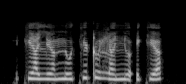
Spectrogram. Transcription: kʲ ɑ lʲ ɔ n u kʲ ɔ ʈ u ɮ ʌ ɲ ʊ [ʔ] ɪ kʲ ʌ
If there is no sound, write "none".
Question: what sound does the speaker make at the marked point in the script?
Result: ʔ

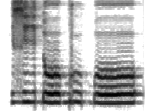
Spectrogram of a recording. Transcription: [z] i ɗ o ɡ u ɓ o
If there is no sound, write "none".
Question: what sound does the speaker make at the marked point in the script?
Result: z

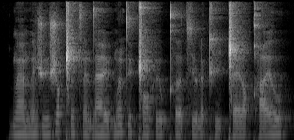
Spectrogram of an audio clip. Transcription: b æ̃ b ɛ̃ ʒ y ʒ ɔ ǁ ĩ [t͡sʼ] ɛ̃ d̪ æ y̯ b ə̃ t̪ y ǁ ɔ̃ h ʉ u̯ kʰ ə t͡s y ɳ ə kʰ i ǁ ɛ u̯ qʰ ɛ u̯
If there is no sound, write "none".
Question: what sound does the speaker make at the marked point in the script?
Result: t͡s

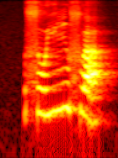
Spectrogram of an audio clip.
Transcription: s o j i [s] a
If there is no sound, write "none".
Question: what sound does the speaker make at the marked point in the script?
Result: sʷ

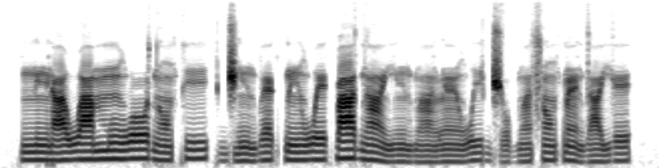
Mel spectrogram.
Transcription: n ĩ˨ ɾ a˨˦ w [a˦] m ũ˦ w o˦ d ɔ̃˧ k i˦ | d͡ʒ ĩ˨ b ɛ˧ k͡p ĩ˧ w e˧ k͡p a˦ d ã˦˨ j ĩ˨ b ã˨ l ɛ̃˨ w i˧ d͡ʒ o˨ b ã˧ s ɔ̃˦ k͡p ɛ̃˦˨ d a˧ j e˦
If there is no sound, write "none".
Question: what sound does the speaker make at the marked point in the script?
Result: a˦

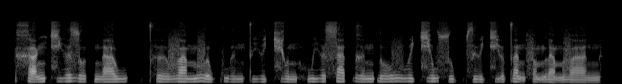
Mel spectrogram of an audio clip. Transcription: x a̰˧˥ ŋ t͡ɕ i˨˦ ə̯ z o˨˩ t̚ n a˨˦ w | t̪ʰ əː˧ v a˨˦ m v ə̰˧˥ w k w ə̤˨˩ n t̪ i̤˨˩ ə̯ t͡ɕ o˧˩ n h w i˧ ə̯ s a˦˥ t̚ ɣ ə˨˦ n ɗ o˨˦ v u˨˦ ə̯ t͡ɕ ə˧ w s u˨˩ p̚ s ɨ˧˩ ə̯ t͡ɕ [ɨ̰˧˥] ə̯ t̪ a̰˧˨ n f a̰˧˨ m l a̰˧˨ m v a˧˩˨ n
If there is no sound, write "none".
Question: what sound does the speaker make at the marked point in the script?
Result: ɨ̰˧˥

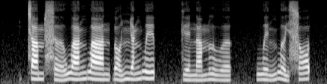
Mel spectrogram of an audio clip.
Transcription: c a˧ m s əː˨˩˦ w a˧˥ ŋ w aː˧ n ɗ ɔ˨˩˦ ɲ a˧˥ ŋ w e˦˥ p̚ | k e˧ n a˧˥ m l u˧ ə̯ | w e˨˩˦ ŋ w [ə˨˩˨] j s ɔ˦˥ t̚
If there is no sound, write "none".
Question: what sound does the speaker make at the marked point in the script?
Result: ə˨˩˨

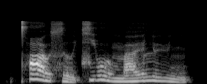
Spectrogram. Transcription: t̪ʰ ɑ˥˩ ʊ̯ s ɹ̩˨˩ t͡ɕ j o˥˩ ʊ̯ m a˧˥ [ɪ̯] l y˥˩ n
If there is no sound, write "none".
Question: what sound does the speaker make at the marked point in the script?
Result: ɪ̯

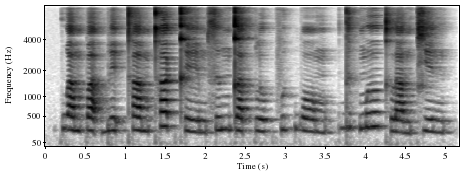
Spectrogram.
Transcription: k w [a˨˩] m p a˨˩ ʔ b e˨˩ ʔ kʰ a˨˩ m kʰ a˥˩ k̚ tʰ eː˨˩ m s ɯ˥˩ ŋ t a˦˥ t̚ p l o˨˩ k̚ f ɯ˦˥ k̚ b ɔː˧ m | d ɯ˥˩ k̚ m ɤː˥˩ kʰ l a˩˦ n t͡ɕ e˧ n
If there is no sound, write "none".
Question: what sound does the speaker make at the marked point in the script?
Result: a˨˩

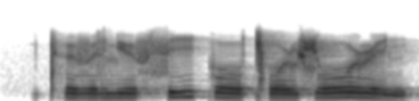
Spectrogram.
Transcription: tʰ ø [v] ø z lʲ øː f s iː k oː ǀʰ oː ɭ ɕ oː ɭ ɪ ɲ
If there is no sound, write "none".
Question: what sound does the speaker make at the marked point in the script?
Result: v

